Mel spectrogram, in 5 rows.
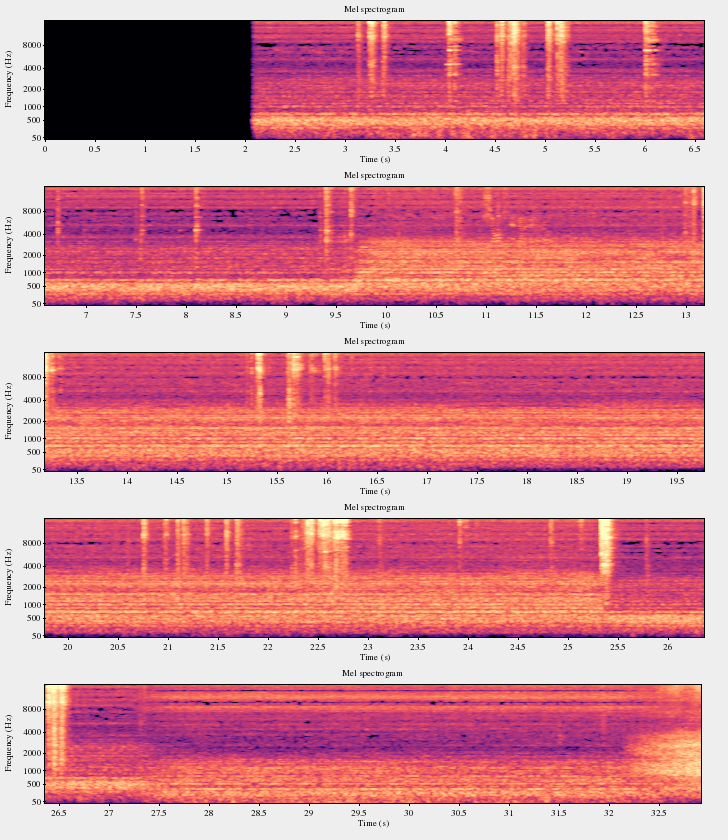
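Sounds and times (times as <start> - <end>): furnace burner roaring: 2.1 - 32.9.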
